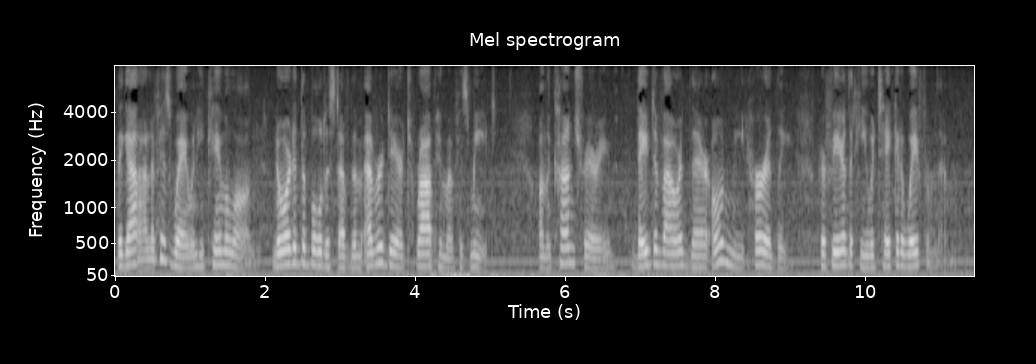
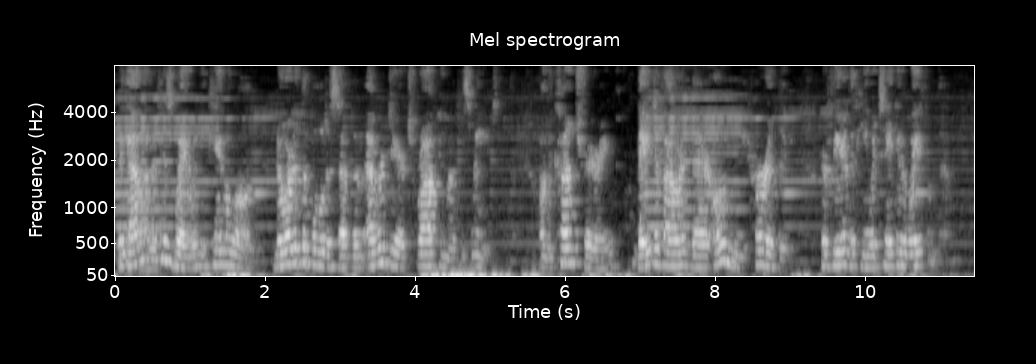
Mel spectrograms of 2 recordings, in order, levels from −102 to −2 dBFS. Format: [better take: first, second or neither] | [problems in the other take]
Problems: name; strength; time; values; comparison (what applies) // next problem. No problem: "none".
first | noise reduction (classical method WPE with log-MMSE)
